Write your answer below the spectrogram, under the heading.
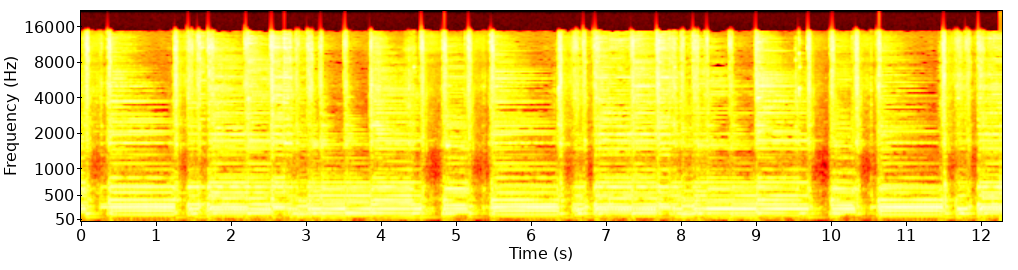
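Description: Instrumental music of strummed guitar chords in a steady rhythm.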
